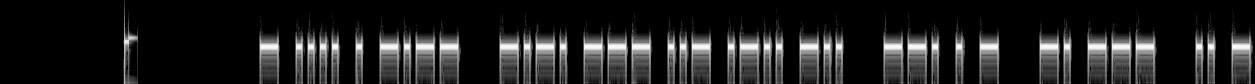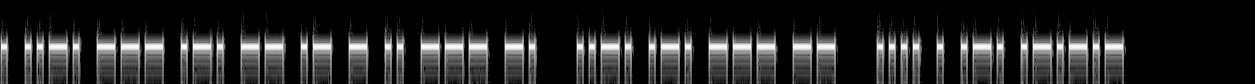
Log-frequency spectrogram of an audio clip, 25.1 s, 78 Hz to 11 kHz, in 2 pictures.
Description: Morse code, heard as a keyed tone, about 20 wpm, 700 Hz. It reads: THEY COULD GET NO INFORMATION FROM HER.
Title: Sentences from Top 1000 Words - Review Part 3 - 20wpm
